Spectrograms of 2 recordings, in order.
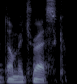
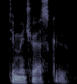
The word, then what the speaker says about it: Dimitrescu: game the game pronoun the game pronounces it uh domitress but i believe it's actually supposed to be dimitrescu but the game pronounces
